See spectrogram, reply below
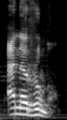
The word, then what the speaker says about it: Anarumo: Most importantly, we have to discuss the hiring that happened today, and that is of the defensive coordinator, Lou Anarumo.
